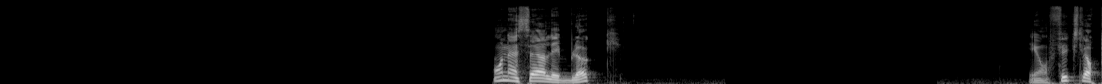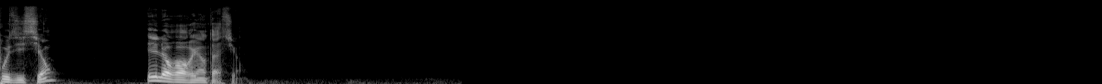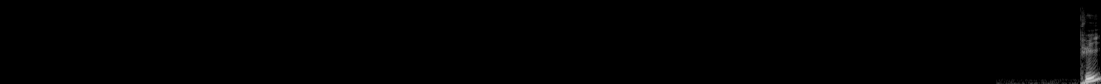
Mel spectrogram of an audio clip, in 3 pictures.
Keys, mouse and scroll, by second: 0.2 click, 1.0 scroll up 1, 1.4 scroll down 1, 2.0 click, 2.9 Escape, 3.5 scroll up 1, 4.1 click, 4.2 Escape, 4.5 click, 6.3 click, 8.3 click, 8.9 click, 10.0 click, 11.4 Escape, 11.5 Escape, 12.7 click, 14.0 click, 14.3 Escape, 14.5-14.9 scroll down 2, 14.9 middle click, 14.9 Escape, 15.3-16.0 drag, 16.4 click, 17.7 middle click, 18.4-19.1 drag, 20.2 click, 21.1 click, 22.5 click, 23.6-24.2 drag, 24.6 click, 25.6 click, 26.0 click, 27.2-27.7 drag, 28.3 click, 28.9 middle click, 29.8 ctrl+z, 30.4 click, 31.2 click, 31.5 ctrl+z, 31.5 middle click, 32.7 click.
